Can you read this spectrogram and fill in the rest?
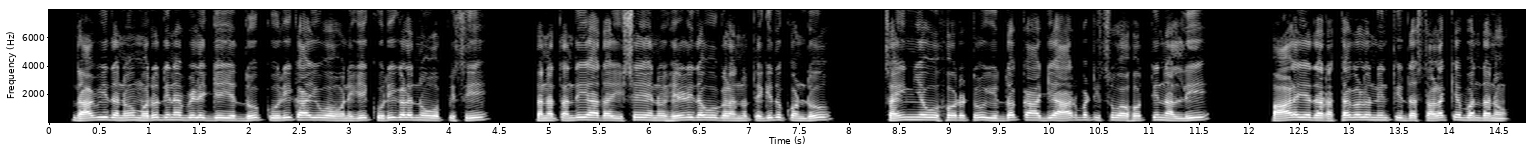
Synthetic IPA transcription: d̪aːʋiːd̪ɐnumɐɾud̪inɐbeɭiɡe̞ed̪ːukuɾikaːjuʋɐʋɐniɡe̞kuɾiɡɐɭɐnːuopːisi | t̪ɐnːɐt̪ɐnd̪ɛjaːd̪ɐiʂɐjɐnːuɦe̞ːɭid̪ɐʋuɡɐɭɐnːut̪eɡed̪uko̞ɳɖu | sɐjnjɐʋuhɔːɾɐʈujud̪ʱːɐkːaːɡiaːɾbʱɐʈ̬isuʋɐɦo̞t̪ːinɐlːi | paːɭɛjɐd̪ɐɾɐt̪ʰɐɡɐɭunint̪id̪ːɐst̪ʰɐɭɐkːe̞bɐnd̪ɐnu

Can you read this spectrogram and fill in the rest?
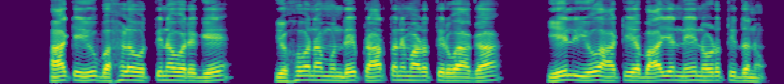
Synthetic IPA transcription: aːkejubɐɦɐɭɐot̪ːinɐʋɐɾeɡe̞ | joɦɔːʋɐnɐmund̪e̞pɾaːɾt̪ʰɐnemaːɽut̪ːiɾuʋaːɡɐ | e̞ːlijuaːkɛjɐbaːjɐnːe̞ːnoːɽut̪ːid̪ːɐnu

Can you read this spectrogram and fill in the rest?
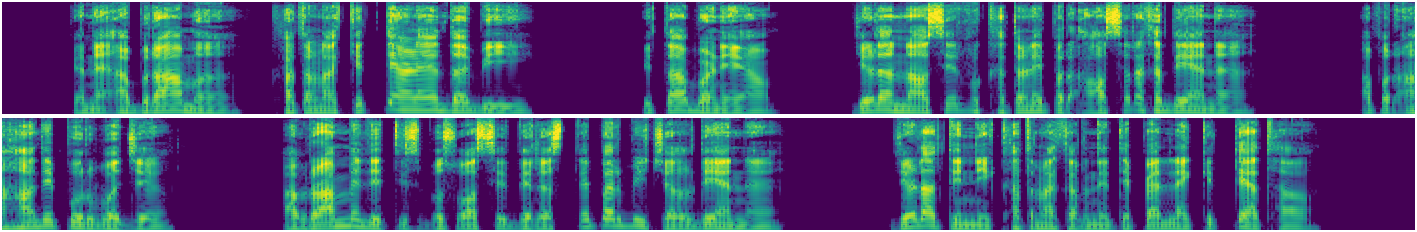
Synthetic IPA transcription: kɐnɛɐbɾaːmkʰɐt̪ɽ̃akɪt̪ːeaɽ̃jãd̪abʱi | pɪt̪abɐɽ̃eja | d͡ʒeːɽanãsɪɾpʰkʰɐt̪ɽ̃epɐɾʔa̰ːsɾɐkʰd̪eɦɐn | ɐpəɾɐɦãd̪epʊɾʋəd͡ʒ | ɐbɾaːmed̪et̪ɪsbɐswaːsed̪eɾɐst̪epɐɾbʱit͡ʃɐld̪eɦɐn | d͡ʒeːɽat̪ɪnːikʰɐt̪ɽ̃ãkɐɾnet̪epɛːlɛ̃kɪt̪ejat̪ʰa̰ː

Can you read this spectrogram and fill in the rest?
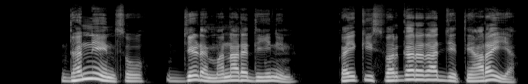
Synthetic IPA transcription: d̪ʱɐnjəɦɪnso | d͡ʒeːɽɛmɐnaɾɛd̪iːnɦɪn | kɐːjokiswɐɾɡaɾɛɾaːd͡ʒjet̪jaːɾaɪja̰ː

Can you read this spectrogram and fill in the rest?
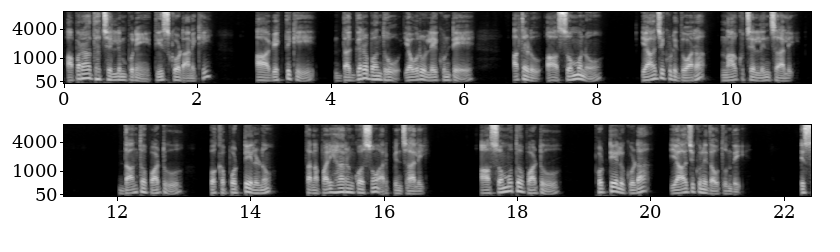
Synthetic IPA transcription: ɐ̰pɐɾaːd̪ʱɐt͡ʃe̞lːimpunḭt̪iːsu̥kɔːɽa̰ːniki | aːʋjɐk̚t̪ikḭ | d̪ɐɡːɐɾɐbɐnd̪ʱuɛʋɐɾuːle̞ːkuɳʈe̞̰ː | ɐt̪ɐɽṵaːsomːunṵ | jaːd͡ʒɐkuɽid̪ʋaːɾaː | naːkut͡ʃelːiɲt͡ʃa̰ːlḭ | d̪aːnt̪o̞ːpaːʈṵ | ɔkɐpo̞ʈːeːlɐnu | t̪ɐnɐpɐɾiɦaːɾɐmkɔːsɐmɐ̰ɾpiɲt͡ʃaːli | aːso̞mːɐt̪o̞ːpaːʈṵ | po̞ʈːeːlukuːɽaː | jaːd͡ʒɐkunid̪ɐwt̪und̪ḭ

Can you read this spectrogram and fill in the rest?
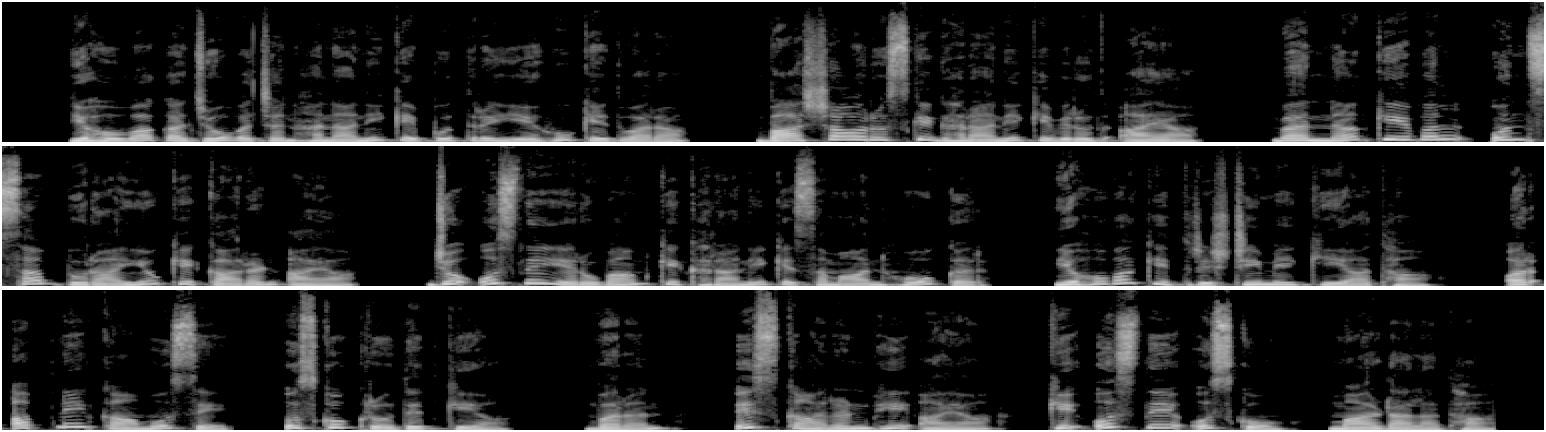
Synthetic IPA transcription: jɐɦoːʋakad͡ʒoːʋɐt͡ʃənɦɐnaːnikepʊt̪ɾəjeːɦuked̪waːɾa | bʱaːʃaɔːɾʊskeɡʱɐɾaːnekeʋɪɾʊd̪ʱːaːja | ʋɛːnɐkeːʋəlʊnsɐb̚ʱːʊɾaːijõkekaːɾəɽ̃aːja | d͡ʒoːʔʊsnejɐɾoːbaːmkeɡʱɐɾaːnekesɐmaːnɦokəɾ | jɐɦoːʋakid̪ɾɪʃʈimẽkijat̪ʰa | ɔːɾɐpnekaːmõse | ʊskokɾoːd̪ʱɪt̪kijaː | ʋɐɾən | ɪskaːɾəɽ̃bʱiʔaːja | kiʔʊsneʔʊsko | maːɾɖaːlat̪ʰaː

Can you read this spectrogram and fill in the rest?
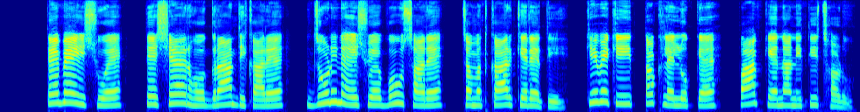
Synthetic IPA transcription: t̪ɛːbɛjiːʃʊɛ | t̪eːʃɛːɾɦoːɾɡɾãːnd̪ʱɪkaːɾɛ | d͡zʊɽ̃inɐjiːʃʊɛbɔut̪saːɾɛ | t͡sɐmət̪kaːɾkeːɾɛt̪i | kɪbɛːkit̪ɔkʰlɛloːkɛ | paːp̚kɛnaːnit̪it͡sʰɔɽu

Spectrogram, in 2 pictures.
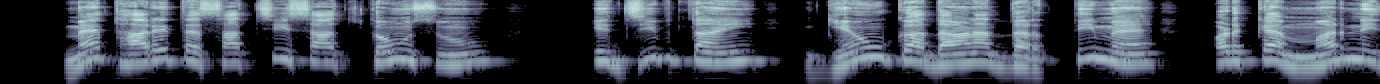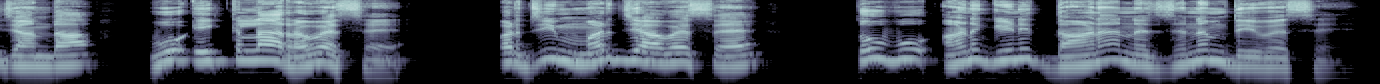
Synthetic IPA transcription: mɛ̃t̪ʰaːɾet̪ɛsaːtːʃisaːt͡ʃkɐũsũ | ked͡ʒɪbt̪ãːɦĩɡjẽːũkad̪aːɽ̃ãd̪ʱɐɾt̪imɛ̃ | pɐɽkɛmɐɾnĩd͡ʒãːnd̪a | ʋoʔeːklaɾɐʋɛsɛ̰ | pɐɾd͡ʒɪbmɐɾd͡ʒaːʋɛsɛ | t̪oʋoʔɐɽ̃ɡɪɽ̃ɪt̪̚d̪aːɽ̃ãnɛd͡ʒɐnəmd̪eːʋɛsɛ̰ː

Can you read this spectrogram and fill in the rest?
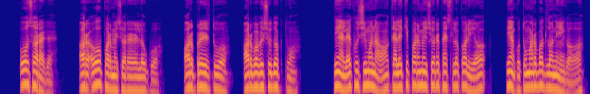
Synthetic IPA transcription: oːsɔɾəɡ | ɔɾoːpɐɾmeːʃwəɾaɾɛloːɡuɔ̰ | ɔɾpɾeːɾɪt̪uɔ | ɔɾbʱɐʋɪʃwəd̪əkt̪uɔ | t̪ɪãlɛkʰʊʃimɐnaːɔkɛːlɛːkipɐɾmeːʃwəɾɛpʰɛːslɔkɔɾijɔ | t̪ɪ̃ãk̬ut̪ʊmaɾɔbɐd̪lɔniĩɡɔ̰ɔ

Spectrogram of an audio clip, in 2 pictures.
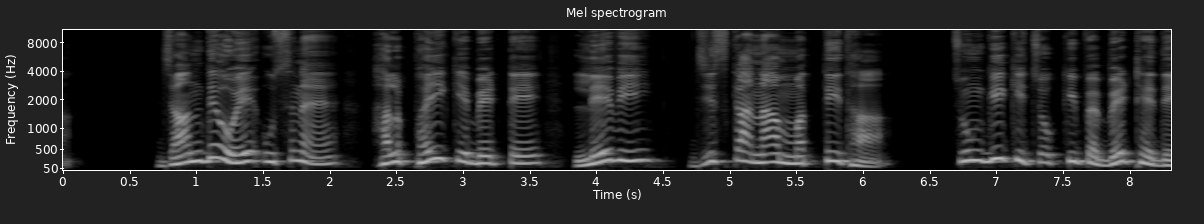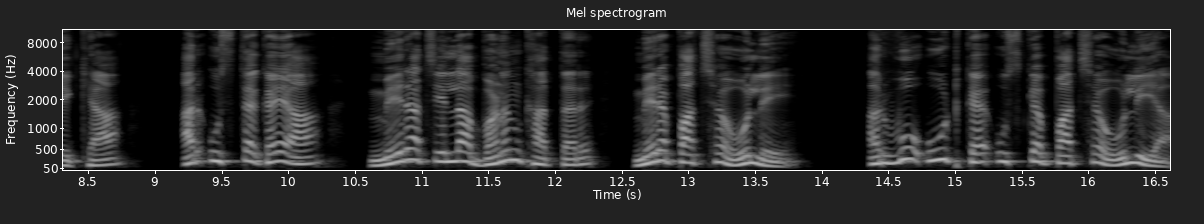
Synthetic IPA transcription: d͡ʒãːnd̪eɦoːeʔʊsnɛ | hɐlpʰəikebeːʈːe | leːʋi | d͡ʒɪskanãːmːɐt̪ːit̪ʰa̰ | t͡ʃʊ̃ŋɡikit͡ʃoːkːip̬ɛbeːʈʰed̪eːkʰja | ɐɾʊst̪ɛkɛja | meːɾat͡ʃeːlabɐɽ̃ənkʰaːt̪ːəɾ | meːɾɛpaːtːʃʰɛɦolḛː | ɐɾʋoʔʊʈʰkɛʔʊskɛpaːtːʃʰɛɦolɪja̰ː

